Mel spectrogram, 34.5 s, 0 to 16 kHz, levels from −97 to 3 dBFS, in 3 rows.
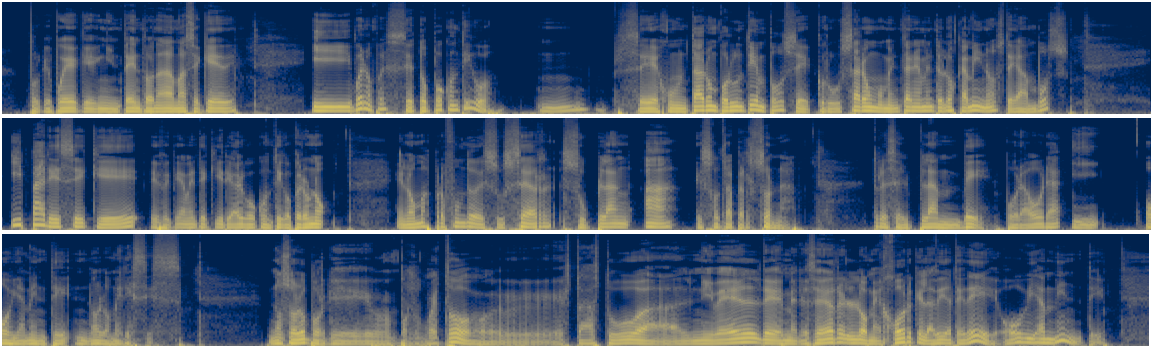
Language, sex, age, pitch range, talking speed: Spanish, male, 50-69, 95-120 Hz, 140 wpm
